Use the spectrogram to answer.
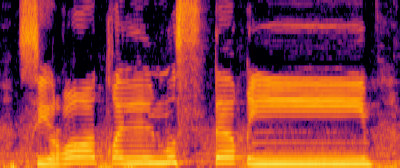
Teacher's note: ٹھیک ہے, قاف کو ہم نے لام کے ساتھ ملا کر پڑھا اور قاف کو ہم نے موٹا پڑھنا ہے, تا کو باریک پڑھنا ہے اور سین کو بھی باریک پڑھنا ہے سیٹی کے ساتھ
